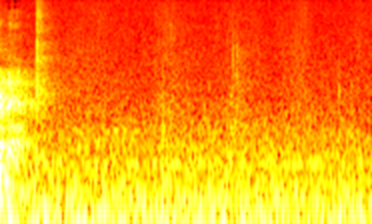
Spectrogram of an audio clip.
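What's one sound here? Footsteps tap on a hard floor as a man walks away.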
